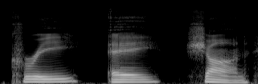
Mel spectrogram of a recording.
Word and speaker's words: creation: word cree a shawn and in this word we have syllable rule 3 because we have e in the first syllable and a in the second syllable they do not form a team in this word most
